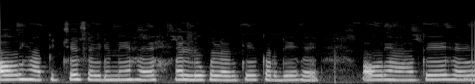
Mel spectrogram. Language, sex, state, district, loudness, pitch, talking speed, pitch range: Hindi, female, Odisha, Nuapada, -18 LUFS, 210 Hz, 190 wpm, 205-215 Hz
